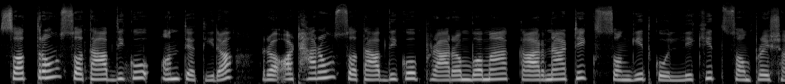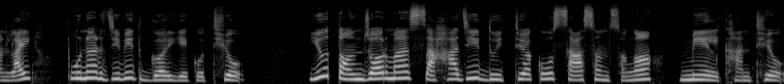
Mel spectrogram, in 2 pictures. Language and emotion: Nepali, neutral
